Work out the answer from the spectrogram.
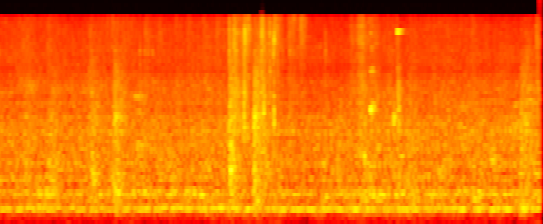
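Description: Choshi Electric Railway train running along the line, heard from inside the carriage: steady rolling noise with a constant hum, and a quick run of clicks as the wheels pass over rail joints a little over two seconds in.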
